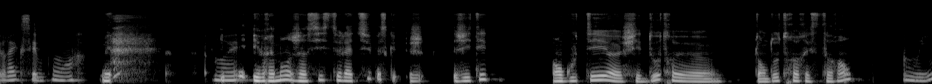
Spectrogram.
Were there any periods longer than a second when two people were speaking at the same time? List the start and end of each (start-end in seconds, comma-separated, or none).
none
